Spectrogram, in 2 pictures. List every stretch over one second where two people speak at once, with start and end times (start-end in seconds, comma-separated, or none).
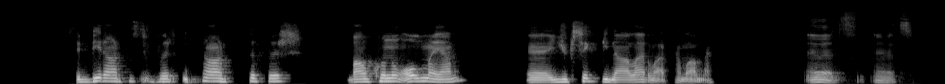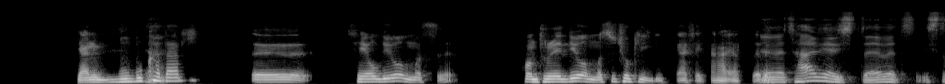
none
